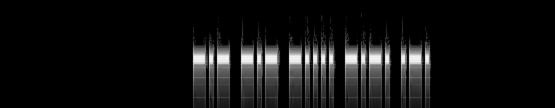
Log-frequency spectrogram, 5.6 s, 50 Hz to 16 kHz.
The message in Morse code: KK6CR

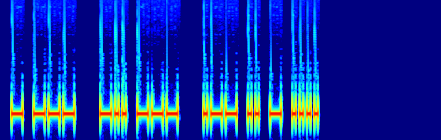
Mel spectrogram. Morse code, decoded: TO DO WITH

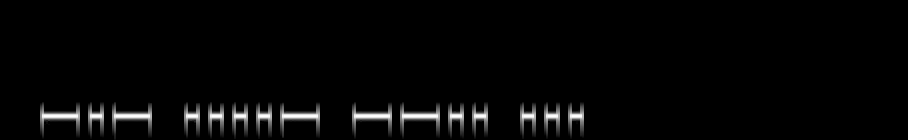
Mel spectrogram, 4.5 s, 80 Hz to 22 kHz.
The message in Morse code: K4ZS

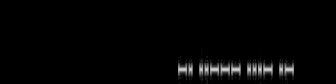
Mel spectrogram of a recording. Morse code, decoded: N2VA

